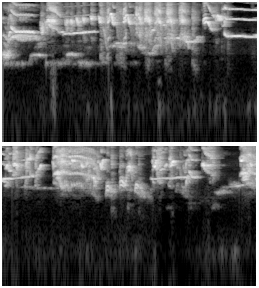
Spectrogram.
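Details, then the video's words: Oriental magpie-robin in fighting song, played to train birds that have gone silent. Bright whistled notes and clear ringing tones alternate with bursts of rasping chatter in quick, varied phrases. "KACER TARUNG COCOK UNTUK KACER MACET BUNYI"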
